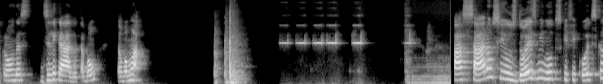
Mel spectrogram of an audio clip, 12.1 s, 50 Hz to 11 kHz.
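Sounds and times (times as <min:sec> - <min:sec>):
short high keypad beeps: 0:05.6 - 0:07.4
microwave oven humming: 0:08.1 - 0:09.0.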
